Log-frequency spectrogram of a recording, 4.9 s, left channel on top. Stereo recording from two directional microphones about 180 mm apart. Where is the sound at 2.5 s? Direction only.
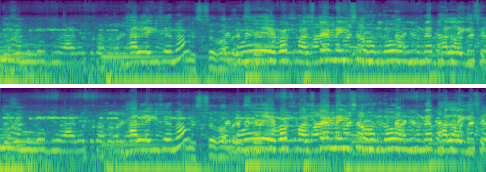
15° right (ahead or behind).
